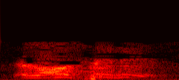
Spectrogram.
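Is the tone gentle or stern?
stern. The voice is stern, strong and forceful. The message is pressed on the listeners with authority. "the tone of your voice is stern and strong, dominating"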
